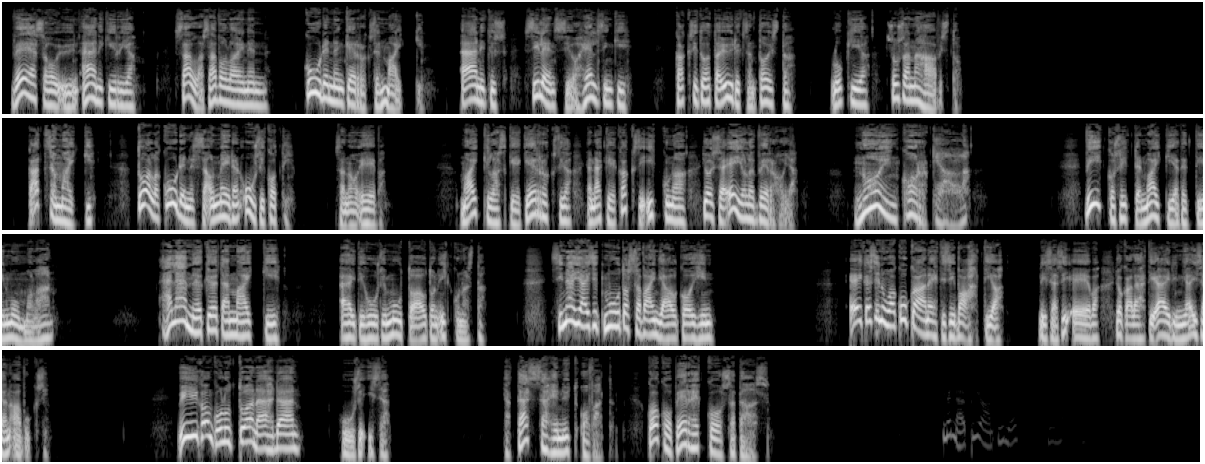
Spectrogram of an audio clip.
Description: Kuudennen kerroksen Maikki – Ljudbok – Laddas ner
Uppläsare: Susanna Haavisto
